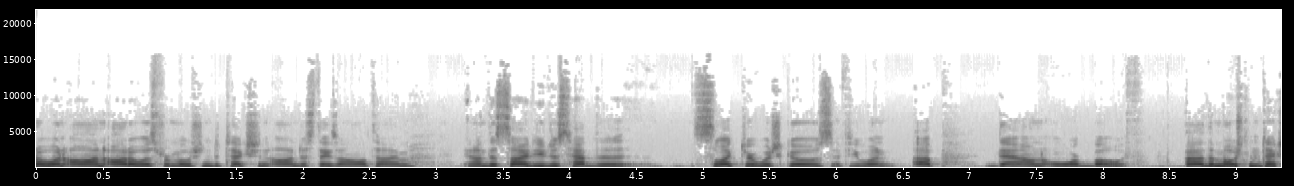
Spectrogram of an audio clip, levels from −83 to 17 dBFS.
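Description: Throughout, a DECT cordless phone buzz sits far beneath the sound. Radio bursts every 10 ms get rectified, giving a thin, steady 100 Hz buzz rich in harmonics.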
